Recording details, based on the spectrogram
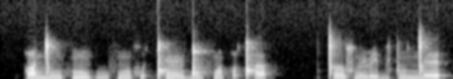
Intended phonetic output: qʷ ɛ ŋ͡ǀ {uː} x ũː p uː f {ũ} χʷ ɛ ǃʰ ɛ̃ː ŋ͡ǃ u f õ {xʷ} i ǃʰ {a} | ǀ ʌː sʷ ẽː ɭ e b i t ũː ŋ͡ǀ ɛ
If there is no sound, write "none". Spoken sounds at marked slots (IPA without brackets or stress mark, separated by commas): ũː, ũː, qʷ, a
